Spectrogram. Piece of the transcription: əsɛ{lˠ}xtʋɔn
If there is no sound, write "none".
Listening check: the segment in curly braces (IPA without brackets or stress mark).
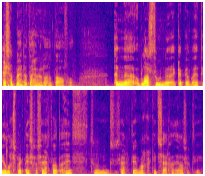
none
